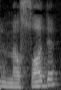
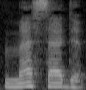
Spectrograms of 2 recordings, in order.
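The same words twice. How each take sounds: First: The s sounds heavy and emphatic. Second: The s sounds light and plain. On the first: The speaker calls it wrong. "people say the seen like a sod. So it is not masad" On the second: The speaker calls it right. "it is masad"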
